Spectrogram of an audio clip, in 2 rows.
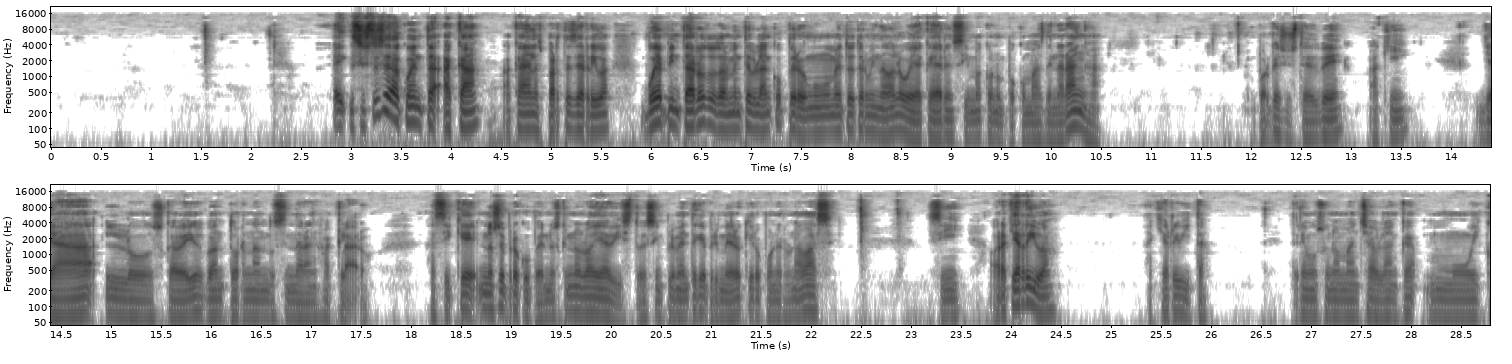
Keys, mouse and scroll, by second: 1.9 middle click, 3.0 shift+click, 4.8 middle click, 6.0 middle click, 6.8-14.3 drag, 15.8-23.8 drag, 23.9 shift+middle click, 24.7 click, 26.4 middle click, 28.2-28.7 drag.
